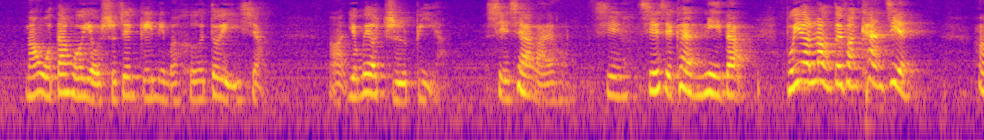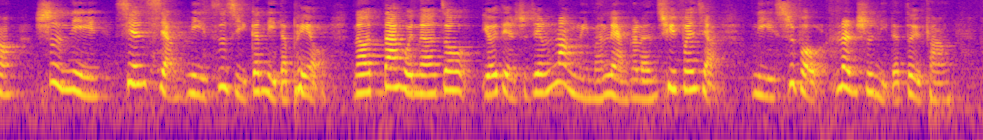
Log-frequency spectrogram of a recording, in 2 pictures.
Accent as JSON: {"language": "Chinese", "country": "China", "said": "所以我发现说，我们中国人对性真的是很陌生哈。"}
